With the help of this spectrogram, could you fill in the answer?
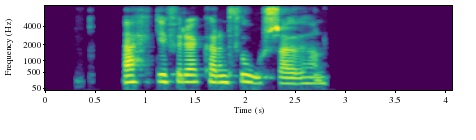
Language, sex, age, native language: Icelandic, female, 30-39, Icelandic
